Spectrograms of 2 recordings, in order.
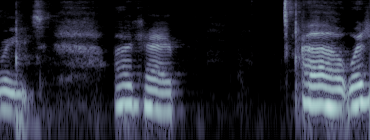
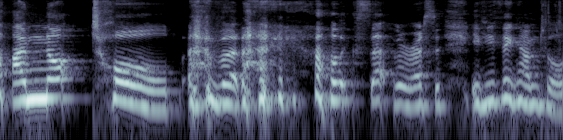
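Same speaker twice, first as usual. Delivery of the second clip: ordinary talk, nothing marked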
